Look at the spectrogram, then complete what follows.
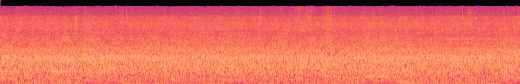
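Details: Dense rushing noise like rain or passing traffic, with no animal voice.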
